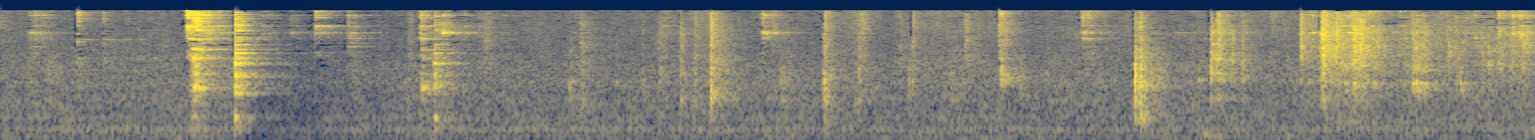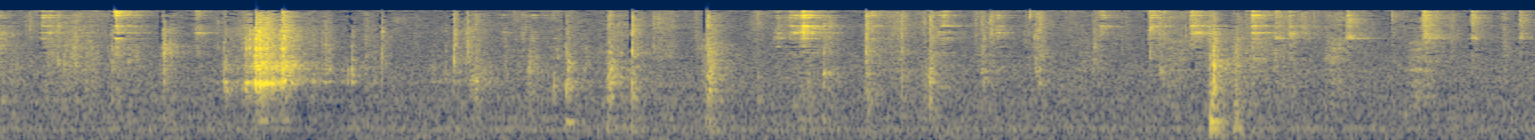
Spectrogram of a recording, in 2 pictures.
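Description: Fork and plate clinking and tapping during a meal, with scattered sharp clicks and knocks; the loudest, a quick pair, comes about a second in.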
